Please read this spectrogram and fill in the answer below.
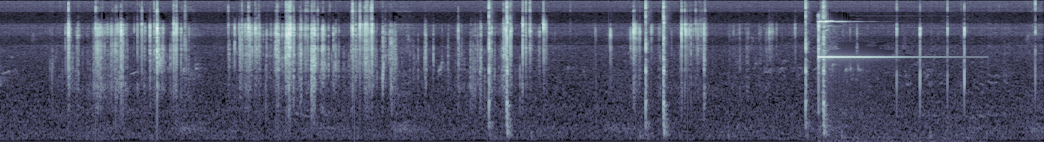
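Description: Small crystals and stones clicking and clinking against one another in a hand, in quick scattered clusters. About eight seconds in, a single bright ding rings out and fades over a second or two.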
